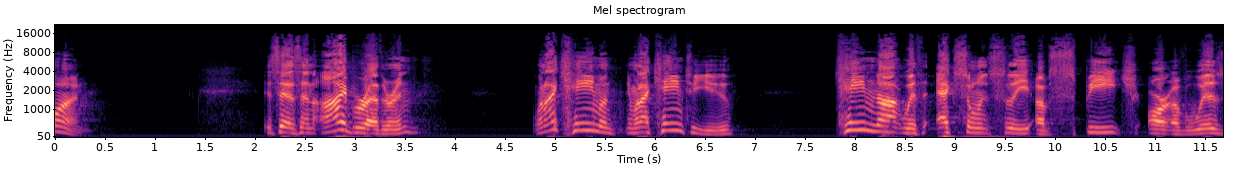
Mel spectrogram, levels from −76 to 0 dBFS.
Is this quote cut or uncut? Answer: uncut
